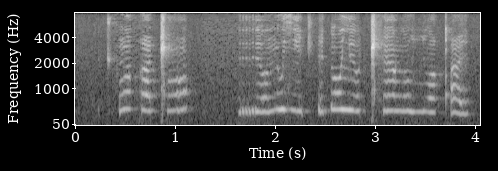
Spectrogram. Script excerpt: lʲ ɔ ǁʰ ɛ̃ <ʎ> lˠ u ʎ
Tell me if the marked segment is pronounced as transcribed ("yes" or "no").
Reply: no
